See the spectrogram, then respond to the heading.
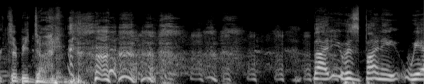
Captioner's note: audience laughing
